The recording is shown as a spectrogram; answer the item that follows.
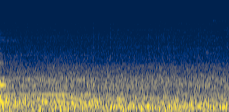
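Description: Steady outdoor background noise, a low even rumble and hiss with no distinct events.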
